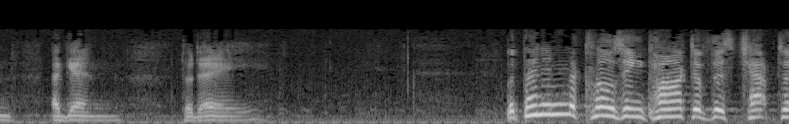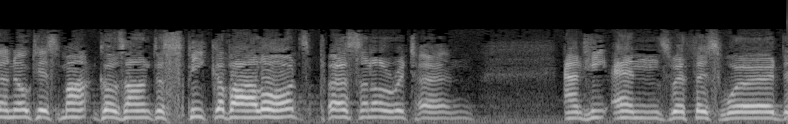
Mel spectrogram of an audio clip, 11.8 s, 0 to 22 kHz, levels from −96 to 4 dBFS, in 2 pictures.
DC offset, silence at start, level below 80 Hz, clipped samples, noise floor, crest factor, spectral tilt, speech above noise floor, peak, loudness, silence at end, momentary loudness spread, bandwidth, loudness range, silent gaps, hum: under 0.1%; 0 s; -52 dBFS; under 0.1%; -49 dBFS; 16 dB; -5.5 dB/octave; 28 dB; -6 dBFS; -21 LUFS; 0 s; 14 LU; 8.4 kHz; 12 LU; none; 50 Hz at -55 dBFS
